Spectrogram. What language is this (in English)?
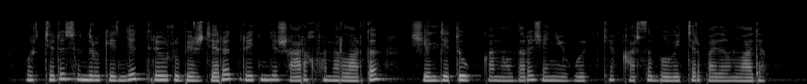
Kazakh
